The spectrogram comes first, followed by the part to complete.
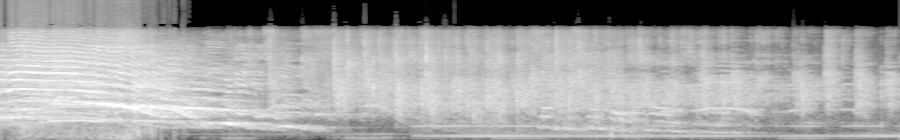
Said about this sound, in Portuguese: Vai, joga no chão, pisa em cima e grita: Eu sou livre!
